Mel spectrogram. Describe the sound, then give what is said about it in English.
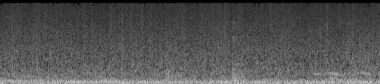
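Heavy rain pours down hard outside in a steady, dense hiss, with a deep low rumble like thunder rolling underneath throughout; the storm bends the bushes and trees. “See, some of y'all didn't see that rain was coming down so hard out there.”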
